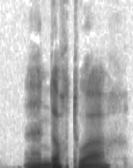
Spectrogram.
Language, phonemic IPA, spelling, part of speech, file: French, /dɔʁ.twaʁ/, dortoir, noun, Fr-dortoir.ogg
- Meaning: dormitory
